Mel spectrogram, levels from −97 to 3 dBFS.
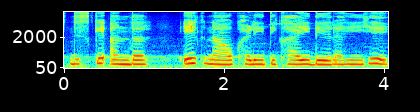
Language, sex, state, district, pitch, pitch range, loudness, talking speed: Hindi, female, Madhya Pradesh, Bhopal, 230 Hz, 225-245 Hz, -14 LUFS, 135 wpm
